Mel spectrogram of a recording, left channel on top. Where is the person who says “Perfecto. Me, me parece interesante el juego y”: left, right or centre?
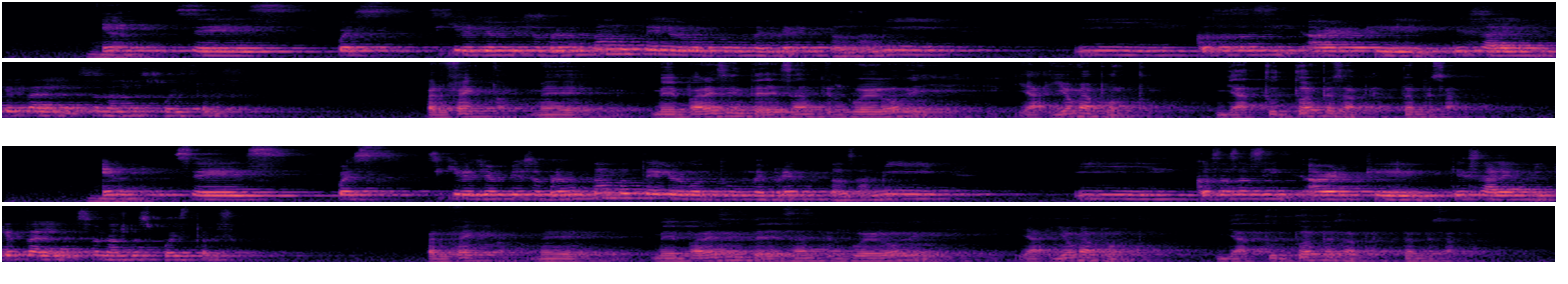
Left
